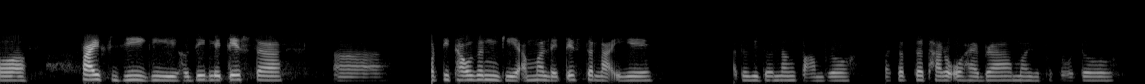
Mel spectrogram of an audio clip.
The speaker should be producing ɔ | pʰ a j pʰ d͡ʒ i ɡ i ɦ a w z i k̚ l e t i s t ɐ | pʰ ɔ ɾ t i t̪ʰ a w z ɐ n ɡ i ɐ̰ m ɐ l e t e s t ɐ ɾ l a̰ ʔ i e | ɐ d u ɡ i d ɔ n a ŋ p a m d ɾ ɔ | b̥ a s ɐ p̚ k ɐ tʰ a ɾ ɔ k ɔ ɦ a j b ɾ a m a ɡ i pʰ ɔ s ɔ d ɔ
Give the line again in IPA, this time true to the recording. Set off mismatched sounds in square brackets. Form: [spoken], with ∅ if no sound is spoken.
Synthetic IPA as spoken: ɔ | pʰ a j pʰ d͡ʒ i ɡ i ɦ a w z i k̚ l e t [e] s t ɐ | pʰ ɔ ɾ t i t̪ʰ a w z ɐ n ɡ i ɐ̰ m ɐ l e t e s t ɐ [∅] l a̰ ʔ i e | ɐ d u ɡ i d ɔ n a ŋ p a m [b] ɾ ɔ | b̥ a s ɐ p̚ [t] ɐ tʰ a ɾ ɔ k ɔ ɦ a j b ɾ a m a ɡ i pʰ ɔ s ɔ d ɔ

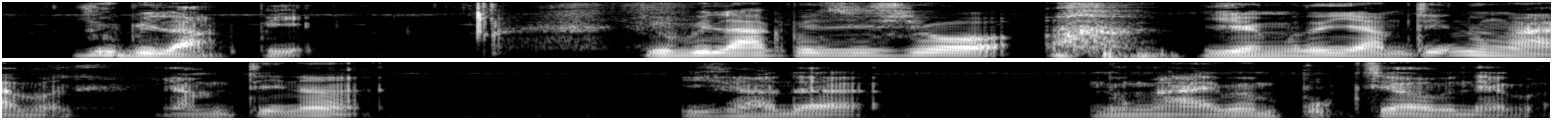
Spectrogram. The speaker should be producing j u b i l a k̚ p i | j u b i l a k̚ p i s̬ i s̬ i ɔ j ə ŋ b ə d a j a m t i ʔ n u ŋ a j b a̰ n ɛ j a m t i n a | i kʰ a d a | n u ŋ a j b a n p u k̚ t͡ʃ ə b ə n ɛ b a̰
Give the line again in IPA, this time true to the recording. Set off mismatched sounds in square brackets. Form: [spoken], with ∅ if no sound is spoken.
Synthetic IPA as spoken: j u b i l a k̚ p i | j u b i l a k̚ p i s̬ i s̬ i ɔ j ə ŋ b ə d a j a m t i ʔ n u ŋ a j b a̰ n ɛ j a m t i n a | i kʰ a d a | n u ŋ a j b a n p u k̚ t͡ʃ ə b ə n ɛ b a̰

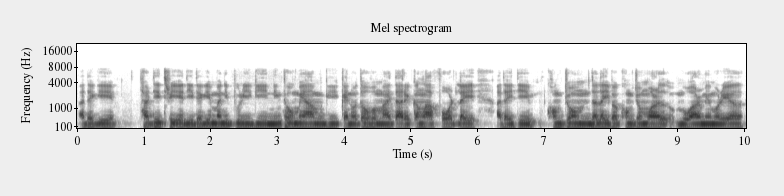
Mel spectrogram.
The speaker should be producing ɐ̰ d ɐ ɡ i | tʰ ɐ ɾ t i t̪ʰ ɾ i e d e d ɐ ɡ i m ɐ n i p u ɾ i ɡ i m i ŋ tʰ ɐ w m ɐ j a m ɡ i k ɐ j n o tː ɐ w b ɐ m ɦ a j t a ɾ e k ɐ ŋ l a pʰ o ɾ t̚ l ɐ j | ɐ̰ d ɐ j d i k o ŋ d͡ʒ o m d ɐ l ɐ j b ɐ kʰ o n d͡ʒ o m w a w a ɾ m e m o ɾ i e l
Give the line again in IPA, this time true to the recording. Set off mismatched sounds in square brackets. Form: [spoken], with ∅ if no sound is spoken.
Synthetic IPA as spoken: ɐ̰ d ɐ ɡ i | tʰ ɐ ɾ t i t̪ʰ ɾ i e d [i] d ɐ ɡ i m ɐ n i p u ɾ i ɡ i [n] i ŋ tʰ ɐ w m ɐ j a m ɡ i k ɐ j n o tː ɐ w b ɐ m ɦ a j t a ɾ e k ɐ ŋ l a pʰ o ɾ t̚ l ɐ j | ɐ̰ d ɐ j d i [kʰ] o ŋ d͡ʒ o m d ɐ l ɐ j b ɐ kʰ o [ŋ] d͡ʒ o m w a w a ɾ m e m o ɾ i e l

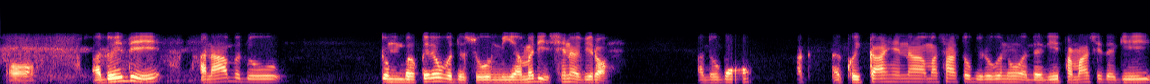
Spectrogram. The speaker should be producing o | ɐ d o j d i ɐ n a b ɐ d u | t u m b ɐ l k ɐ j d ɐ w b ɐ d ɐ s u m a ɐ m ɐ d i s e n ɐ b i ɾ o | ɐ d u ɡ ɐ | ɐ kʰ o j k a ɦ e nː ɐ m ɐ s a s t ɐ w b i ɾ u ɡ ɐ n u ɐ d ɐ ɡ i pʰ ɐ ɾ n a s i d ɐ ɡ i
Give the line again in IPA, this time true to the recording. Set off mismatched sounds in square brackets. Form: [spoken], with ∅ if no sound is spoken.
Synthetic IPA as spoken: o | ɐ d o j d i ɐ n a b ɐ d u | t u m b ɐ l k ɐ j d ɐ w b ɐ d ɐ s u m [i] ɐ m ɐ d i s e n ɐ b i ɾ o | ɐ d u ɡ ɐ | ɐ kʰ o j k a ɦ e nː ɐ m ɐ s a s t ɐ w b i ɾ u ɡ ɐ n u ɐ d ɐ ɡ i pʰ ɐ ɾ [m] a s i d ɐ ɡ i

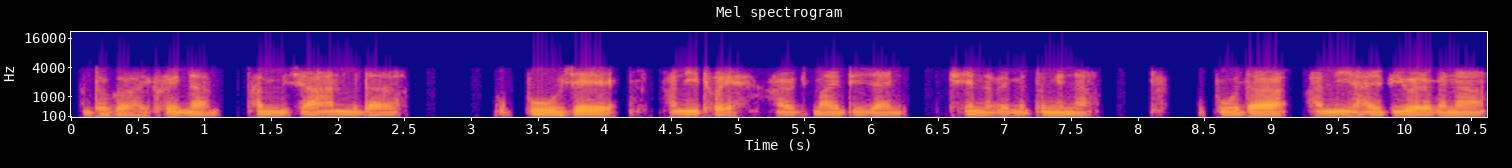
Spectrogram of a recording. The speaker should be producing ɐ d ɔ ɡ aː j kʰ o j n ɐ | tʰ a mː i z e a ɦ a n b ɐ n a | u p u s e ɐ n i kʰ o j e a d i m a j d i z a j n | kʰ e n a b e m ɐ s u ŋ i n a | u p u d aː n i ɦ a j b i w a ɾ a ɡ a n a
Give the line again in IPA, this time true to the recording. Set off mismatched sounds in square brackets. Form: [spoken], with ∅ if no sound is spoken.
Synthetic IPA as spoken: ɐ d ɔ ɡ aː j kʰ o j n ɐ | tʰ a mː i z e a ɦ a n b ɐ [d] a | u p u [z] e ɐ n i [tʰ] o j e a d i m a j d i z a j n | kʰ e n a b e m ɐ [t] u ŋ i n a | u p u d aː n i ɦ a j b i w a ɾ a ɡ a n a

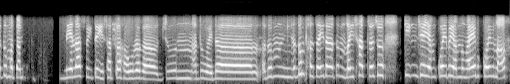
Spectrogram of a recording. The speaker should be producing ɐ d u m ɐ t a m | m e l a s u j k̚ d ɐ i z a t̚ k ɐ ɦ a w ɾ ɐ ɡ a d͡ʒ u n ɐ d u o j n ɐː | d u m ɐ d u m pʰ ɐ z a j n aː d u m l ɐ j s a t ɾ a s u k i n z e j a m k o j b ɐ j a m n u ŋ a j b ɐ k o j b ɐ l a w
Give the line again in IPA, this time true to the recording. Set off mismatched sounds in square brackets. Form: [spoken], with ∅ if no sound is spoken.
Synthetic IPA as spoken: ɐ d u m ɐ t a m | m e l a s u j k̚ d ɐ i [s] a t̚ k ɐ ɦ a w ɾ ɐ ɡ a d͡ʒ u n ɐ d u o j [d] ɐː | d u m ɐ d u m pʰ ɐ z a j [d] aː d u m l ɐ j s a t ɾ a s u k i [ŋ] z e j a m k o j b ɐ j a m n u ŋ a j b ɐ k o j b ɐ l a w

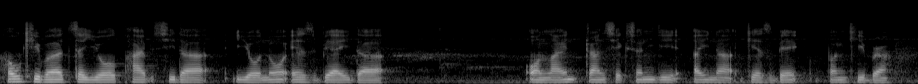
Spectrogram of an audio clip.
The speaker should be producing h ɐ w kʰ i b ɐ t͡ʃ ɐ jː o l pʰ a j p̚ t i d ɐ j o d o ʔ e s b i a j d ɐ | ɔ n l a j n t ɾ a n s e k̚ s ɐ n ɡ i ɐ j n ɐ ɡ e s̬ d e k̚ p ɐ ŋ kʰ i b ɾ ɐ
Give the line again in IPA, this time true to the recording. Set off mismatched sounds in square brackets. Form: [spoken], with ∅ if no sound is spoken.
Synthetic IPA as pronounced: h ɐ w kʰ i b ɐ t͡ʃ ɐ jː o l pʰ a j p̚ [s] i d ɐ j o [n] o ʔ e s b i a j d ɐ | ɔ n l a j n t ɾ a n s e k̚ s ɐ n ɡ i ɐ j n ɐ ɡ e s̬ [b] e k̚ p ɐ ŋ kʰ i b ɾ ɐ

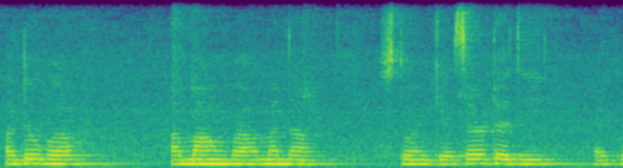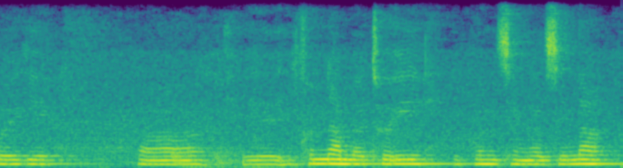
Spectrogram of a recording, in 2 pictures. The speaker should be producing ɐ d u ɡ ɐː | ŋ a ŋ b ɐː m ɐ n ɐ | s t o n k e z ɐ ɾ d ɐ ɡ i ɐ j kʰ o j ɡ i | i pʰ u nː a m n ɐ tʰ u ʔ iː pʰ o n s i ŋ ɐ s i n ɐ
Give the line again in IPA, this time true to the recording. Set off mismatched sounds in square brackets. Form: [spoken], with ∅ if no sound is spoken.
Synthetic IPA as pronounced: ɐ d u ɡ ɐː | [m] a ŋ b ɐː m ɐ n ɐ | s t o n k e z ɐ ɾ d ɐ [d] i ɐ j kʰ o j ɡ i | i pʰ u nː a m n ɐ tʰ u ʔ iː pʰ [u] n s i ŋ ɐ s i n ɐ

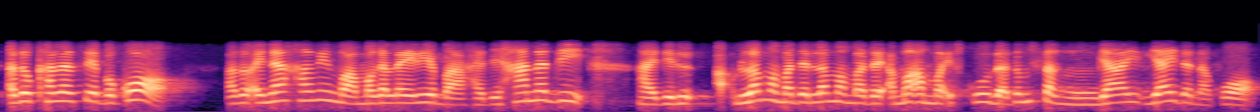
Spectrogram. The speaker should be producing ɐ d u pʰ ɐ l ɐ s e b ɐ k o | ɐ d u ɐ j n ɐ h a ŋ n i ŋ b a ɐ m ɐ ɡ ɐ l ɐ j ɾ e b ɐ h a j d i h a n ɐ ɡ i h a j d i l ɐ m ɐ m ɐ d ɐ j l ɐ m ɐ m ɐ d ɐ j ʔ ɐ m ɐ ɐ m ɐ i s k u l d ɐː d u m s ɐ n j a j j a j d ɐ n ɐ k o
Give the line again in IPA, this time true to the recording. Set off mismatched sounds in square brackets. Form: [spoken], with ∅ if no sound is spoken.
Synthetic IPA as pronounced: ɐ d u [kʰ] ɐ l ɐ s e b ɐ k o | ɐ d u ɐ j n ɐ h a ŋ n i ŋ b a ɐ m ɐ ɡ ɐ l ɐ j ɾ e b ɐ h a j d i h a n ɐ [d] i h a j d i l ɐ m ɐ m ɐ d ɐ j l ɐ m ɐ m ɐ d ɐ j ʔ ɐ m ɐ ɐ m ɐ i s k u l d ɐː d u m s ɐ [ŋ] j a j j a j d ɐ n ɐ k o

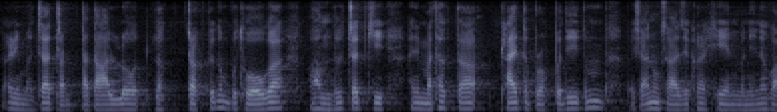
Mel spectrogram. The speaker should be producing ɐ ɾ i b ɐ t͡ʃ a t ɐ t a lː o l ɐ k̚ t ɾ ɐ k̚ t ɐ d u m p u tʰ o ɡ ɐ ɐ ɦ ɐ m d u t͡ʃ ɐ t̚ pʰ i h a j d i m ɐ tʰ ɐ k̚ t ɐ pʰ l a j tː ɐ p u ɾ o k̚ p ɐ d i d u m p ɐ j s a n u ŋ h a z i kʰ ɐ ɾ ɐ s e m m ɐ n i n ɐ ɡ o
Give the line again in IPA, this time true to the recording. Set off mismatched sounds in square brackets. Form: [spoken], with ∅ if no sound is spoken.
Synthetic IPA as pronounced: ɐ ɾ i [m] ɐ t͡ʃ a t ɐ t a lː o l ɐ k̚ t ɾ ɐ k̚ t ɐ d u m p u tʰ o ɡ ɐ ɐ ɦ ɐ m d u t͡ʃ ɐ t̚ [kʰ] i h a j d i m ɐ tʰ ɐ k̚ t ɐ pʰ l a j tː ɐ p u ɾ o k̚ p ɐ d i d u m p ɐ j s a n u ŋ [s] a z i kʰ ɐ ɾ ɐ [h] e [n] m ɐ n i n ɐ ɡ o

